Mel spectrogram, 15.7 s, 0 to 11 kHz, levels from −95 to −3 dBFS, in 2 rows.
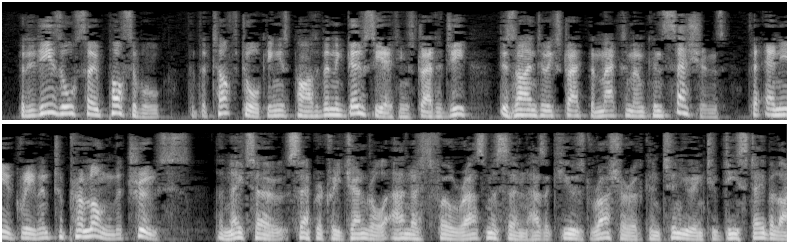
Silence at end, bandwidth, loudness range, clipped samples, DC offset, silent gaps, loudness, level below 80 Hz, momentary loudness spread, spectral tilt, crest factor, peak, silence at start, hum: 0 s; 8.8 kHz; 2 LU; under 0.1%; under 0.1%; none; -21 LUFS; -50 dBFS; 8 LU; -6 dB/octave; 16 dB; -4 dBFS; 0.2 s; none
